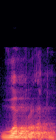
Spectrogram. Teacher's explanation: واو کو میم سے ملائیں گے کیونکہ امرا کا حمزہ عارضی ہوتا ہے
